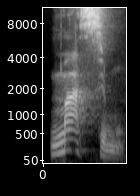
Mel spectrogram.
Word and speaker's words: máximo: Só que foneticamente, esse X, máximo, não tem som de X. Foneticamente, esse X aí é um S, ok?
